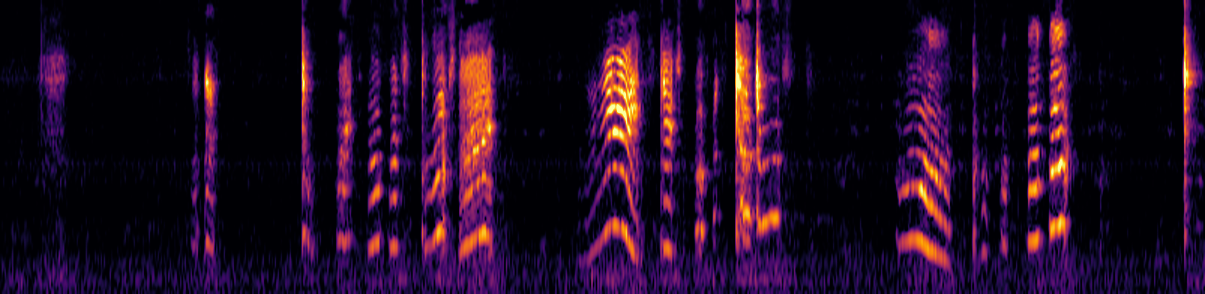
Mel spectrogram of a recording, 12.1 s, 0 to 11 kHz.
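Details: Pet Indian ringneck parakeet, 18 months old, chattering on its play stand with mimicked word-like syllables and several rising-falling whistled sweeps, delivered in irregular bursts with brief silences between.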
